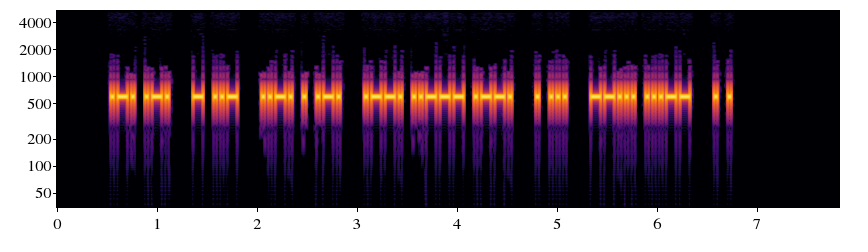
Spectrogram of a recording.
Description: Morse code, heard as a keyed tone, about 34 wpm, 600 Hz. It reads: RR TU FER P2P ES 73 EE
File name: POTA306 35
